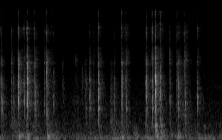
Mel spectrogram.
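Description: A full-size black plastic mechanical keyboard is typed on quickly with the fingertips of both hands. About fifteen sharp, bright clicky keystrokes come in an uneven run, each dying away almost at once with a faint low thump underneath.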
